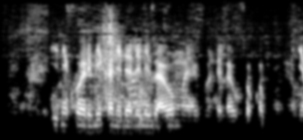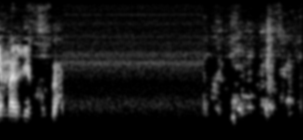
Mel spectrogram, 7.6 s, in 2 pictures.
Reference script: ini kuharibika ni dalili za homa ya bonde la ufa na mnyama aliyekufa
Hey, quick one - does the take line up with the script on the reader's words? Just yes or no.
no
